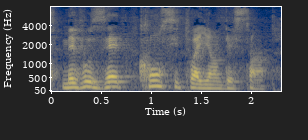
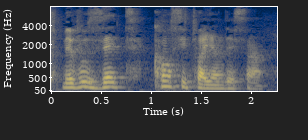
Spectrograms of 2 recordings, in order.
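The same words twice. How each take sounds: The two takes are said the same way.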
